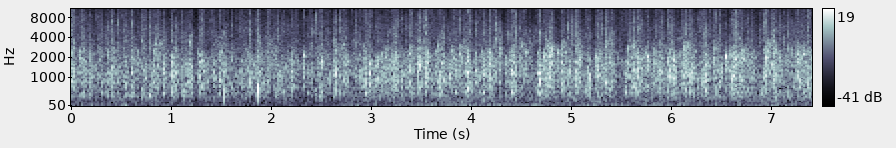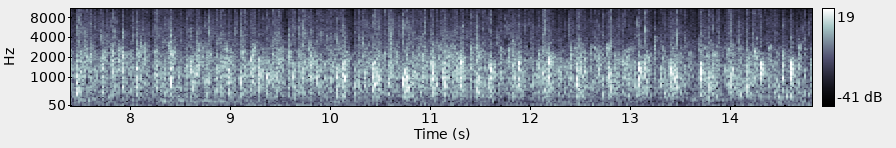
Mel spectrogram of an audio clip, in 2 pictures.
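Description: Audience applauding: many people clapping steadily and densely, dying away at the very end.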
